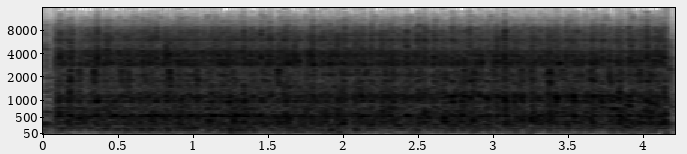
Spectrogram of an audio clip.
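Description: An electric sewing machine runs a steady close-up stitch along the edge of a fabric strip for a boat-neck blouse, its rapid even whirring holding for about four seconds before stopping, with no talk.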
